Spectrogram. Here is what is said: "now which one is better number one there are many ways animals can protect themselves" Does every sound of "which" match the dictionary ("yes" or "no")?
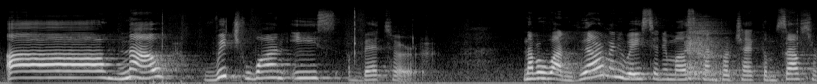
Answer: yes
